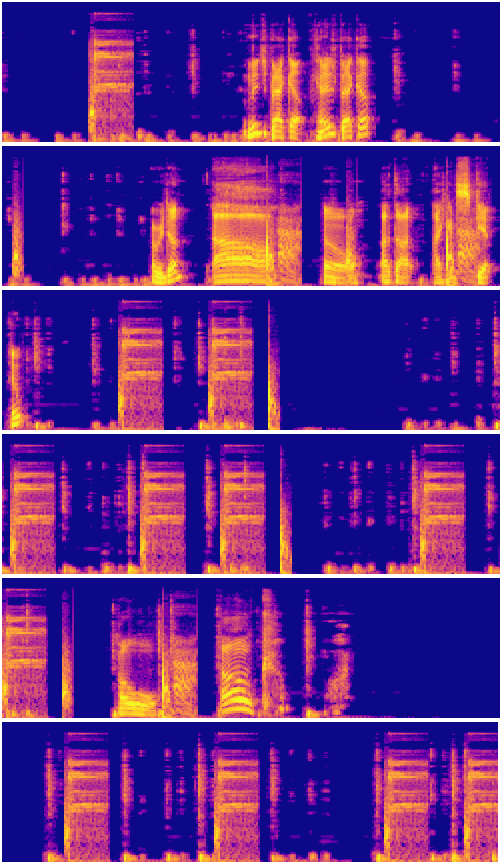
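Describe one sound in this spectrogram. Swords clash again and again.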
